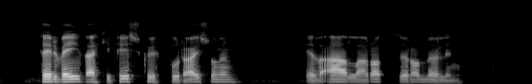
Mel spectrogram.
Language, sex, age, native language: Icelandic, male, 40-49, Icelandic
